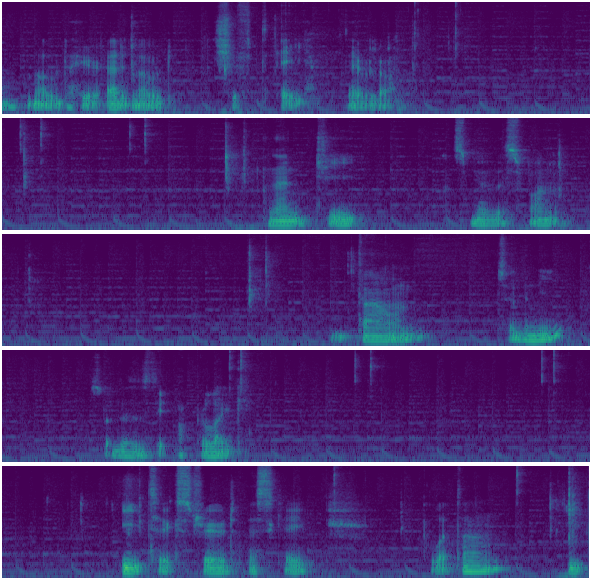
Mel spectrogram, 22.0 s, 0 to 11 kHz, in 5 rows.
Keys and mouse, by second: 1.7 shift+a, 6.1-7.2 drag, 6.1 g, 18.3 e, 21.8 click, 21.8 e.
